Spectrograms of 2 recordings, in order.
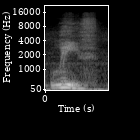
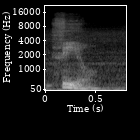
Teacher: You just slightly touch it with the tip of your tongue while letting air flow out the sides. There are two main L sounds in English, a clear L, like in leaf, and a dark L, like in feel.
